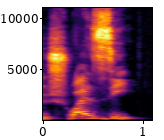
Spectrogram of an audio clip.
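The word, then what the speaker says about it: choisis: the ending okay to schwazi don't pronounce the S ill schwazi don't pronounce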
